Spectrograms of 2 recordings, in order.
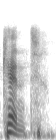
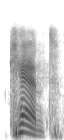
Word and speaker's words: can't: When you use can and can't, the pronunciation, for example, with the first one is just like this one. When you said can, no problem. But with the other one, a negative, you make like this one, like longer. Can't. It's can't.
